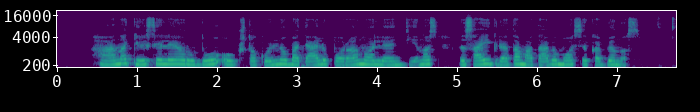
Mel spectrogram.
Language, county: Lithuanian, Klaipėda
